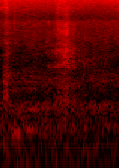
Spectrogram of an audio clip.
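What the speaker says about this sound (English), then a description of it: "these right here are brand new colonies, and they have a large number of bees" Honey bees buzz around newly established beehive colonies holding a large number of bees, a steady close swarm drone that fills the whole short moment without any talking.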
